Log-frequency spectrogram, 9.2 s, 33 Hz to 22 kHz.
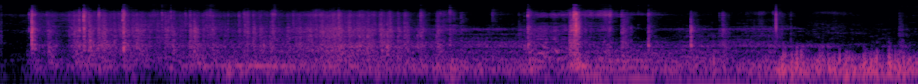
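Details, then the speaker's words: Chevrolet Beat petrol, 143,000 km, after repair of a no-start-when-warm fault (codes P0342, P0037): after a 10 km test drive, warm restart with a brief crank, then immediate catch and an even, steady run; repeated restarts fine. "with single self try for 2 to 3 times stop and start nothing problem for re-start all done, perfect, solved guys"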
